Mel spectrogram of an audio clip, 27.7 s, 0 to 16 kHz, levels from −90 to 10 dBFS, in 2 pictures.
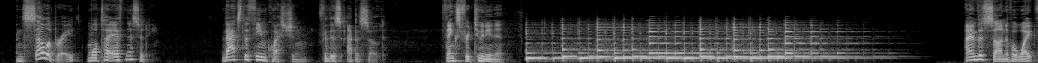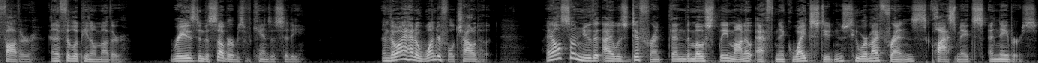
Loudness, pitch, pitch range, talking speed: -19 LUFS, 120 Hz, 100-150 Hz, 135 wpm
